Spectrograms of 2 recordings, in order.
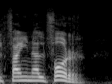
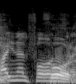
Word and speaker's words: Final Four: Te sobró la U. No, la U no se pronuncia ahí. – Final Four, tranquilo.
